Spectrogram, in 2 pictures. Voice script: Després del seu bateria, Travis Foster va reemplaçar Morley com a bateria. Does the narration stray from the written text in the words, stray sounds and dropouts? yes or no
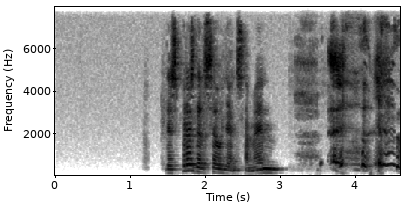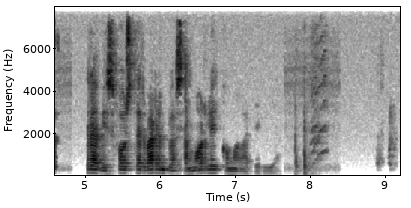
yes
